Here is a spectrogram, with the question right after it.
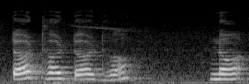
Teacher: हे उच्चारताना जिभेचा शेंडा या मृदेला जाऊन भेटतो त्यांना आपण मृधन्य वर्ण असे म्हणतो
